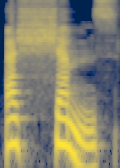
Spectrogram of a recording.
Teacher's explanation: in this type of al, you will drop the lam in al, like what you would do in the word ash-shams. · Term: sun al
